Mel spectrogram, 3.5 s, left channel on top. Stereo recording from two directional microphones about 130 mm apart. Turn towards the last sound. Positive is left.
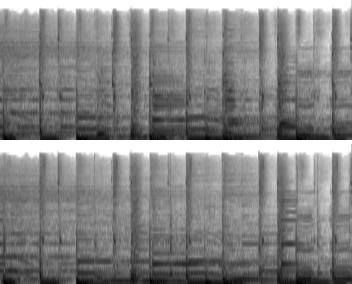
turn(degrees=0)  # may be behind; listen again after turning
